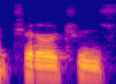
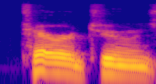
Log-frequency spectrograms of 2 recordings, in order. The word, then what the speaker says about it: Terratunes: Of course, I have the Terratunes 4 Indiegogo campaign, which is available right now for everybody. Go to Indiegogo and do a search for Terratunes, and that's spelled Toons, like cartoons, Terratunes.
